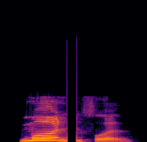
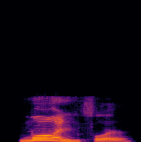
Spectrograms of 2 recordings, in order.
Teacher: it's a two syllable word and the stress is on the first syllable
